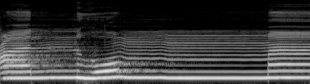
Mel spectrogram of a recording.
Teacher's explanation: Sebab ada alif sebelumnya baris fathah. Cara bacanya dipanjangkan mimnya dua harakat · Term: mad thobi'i zohiri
